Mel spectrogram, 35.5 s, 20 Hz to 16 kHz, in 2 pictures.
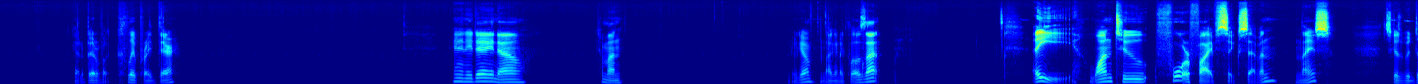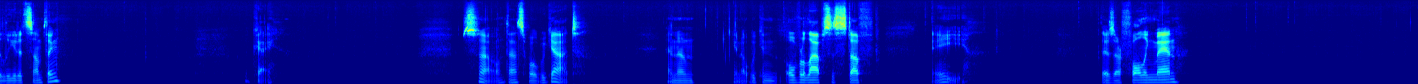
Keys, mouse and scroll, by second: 19.7-20.2 scroll down 10, 20.2 middle click, 20.9-21.2 scroll up 2, 21.2 middle click, 24.0-26.1 ctrl+drag, 24.0-26.1 ctrl+middle drag, 26.8 ctrl+click, 28.4-34.7 ctrl+drag, 28.4 ctrl+middle click, 30.2-31.7 ctrl+middle drag.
